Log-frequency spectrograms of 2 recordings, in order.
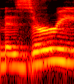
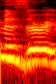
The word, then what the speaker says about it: Missouri: I'm in Missouri. BORING. I KNOW MISSOURI is not that boring. I mean, it rhymes with misery a little bit.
